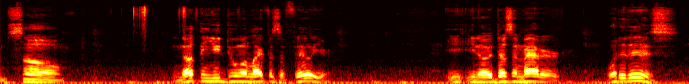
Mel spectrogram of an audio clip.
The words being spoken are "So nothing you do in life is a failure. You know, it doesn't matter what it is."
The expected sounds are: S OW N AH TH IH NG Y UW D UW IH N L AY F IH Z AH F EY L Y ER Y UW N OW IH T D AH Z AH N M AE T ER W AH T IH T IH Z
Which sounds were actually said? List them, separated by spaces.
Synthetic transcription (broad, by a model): S OW N AH TH IH NG Y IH D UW IH N L AY F IH Z AH F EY L Y ER Y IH N OW IH T D AH Z AH N M AE T ER W AH T IH T IH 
